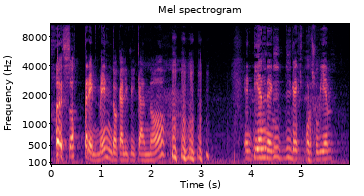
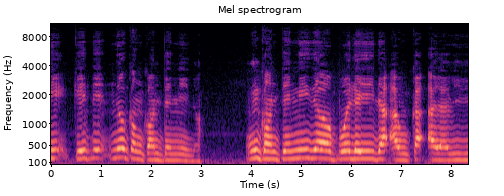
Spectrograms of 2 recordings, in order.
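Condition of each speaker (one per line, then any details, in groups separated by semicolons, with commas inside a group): No condition
Cerebral palsy; cerebral palsy from birth, delivery injury; age 31, past rehabilitation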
